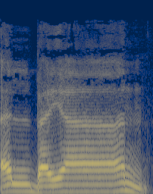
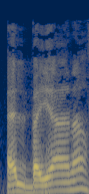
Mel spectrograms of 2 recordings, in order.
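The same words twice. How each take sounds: First: The word ends on a bare n consonant. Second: The final n carries a short a vowel. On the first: The reciter stops at this word. "لكن إن وقفنا فتحة النون تزول ويصير بدلا منها سكون" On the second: The reciter continues without stopping. "فتحة النون"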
